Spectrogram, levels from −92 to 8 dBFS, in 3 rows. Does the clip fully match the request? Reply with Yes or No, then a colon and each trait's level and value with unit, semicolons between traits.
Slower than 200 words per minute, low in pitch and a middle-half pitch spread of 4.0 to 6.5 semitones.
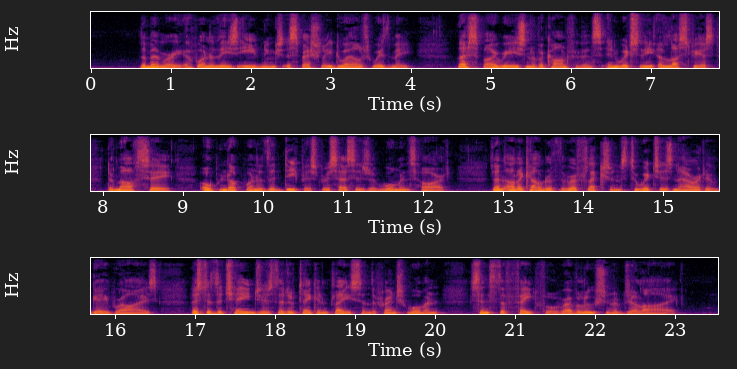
No: average, 160 wpm; low, 115 Hz; average, 3.6 semitones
